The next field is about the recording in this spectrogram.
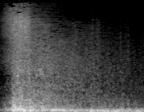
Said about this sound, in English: A massive explosion shook the walls of the building I was sitting in, right in the middle of Combat Outpost, or COP, Falcon.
